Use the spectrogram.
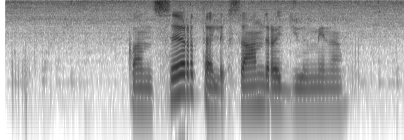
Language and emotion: Russian, neutral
